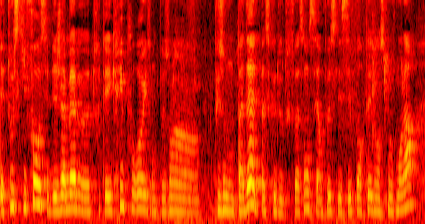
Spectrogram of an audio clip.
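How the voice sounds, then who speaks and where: At a very fast pace, a woman sounds somewhat breathy and uses ordinary pitch variation. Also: medium pitch for a woman. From Burgundy, France (near Auxerre). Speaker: skateboard industry agent. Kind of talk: interview.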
